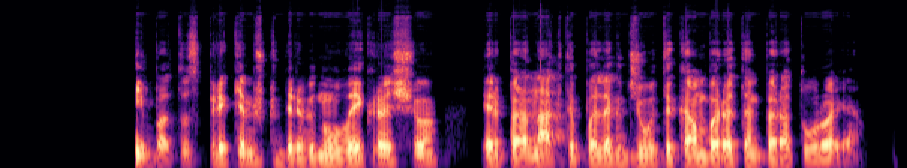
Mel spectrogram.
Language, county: Lithuanian, Vilnius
